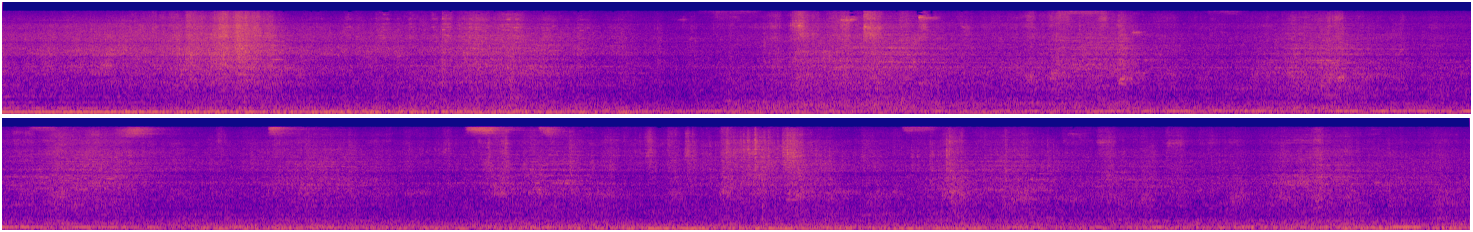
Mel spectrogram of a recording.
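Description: Double-stack intermodal freight train's container well cars rolling past close by: a steady low rumble of steel wheels on rail, with scattered clanks and clicks.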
